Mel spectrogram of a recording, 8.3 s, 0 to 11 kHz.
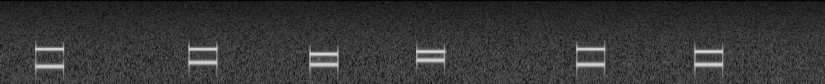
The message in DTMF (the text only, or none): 3 9 4 0 6 5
